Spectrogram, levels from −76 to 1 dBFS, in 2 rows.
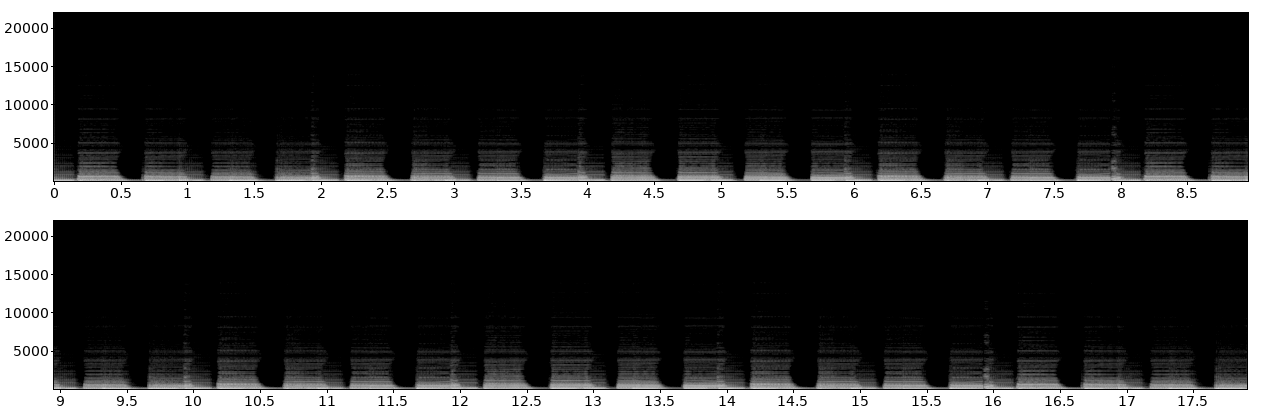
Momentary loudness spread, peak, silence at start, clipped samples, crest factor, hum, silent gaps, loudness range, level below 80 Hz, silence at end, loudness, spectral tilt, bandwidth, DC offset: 4 LU; -10 dBFS; 0 s; under 0.1%; 14 dB; none; none; 1 LU; -42 dBFS; 0 s; -25 LUFS; -10.5 dB/octave; 5.8 kHz; under 0.1%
